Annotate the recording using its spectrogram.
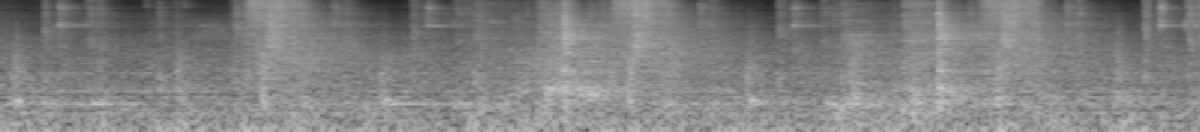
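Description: A packing machine hums steadily nearby.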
